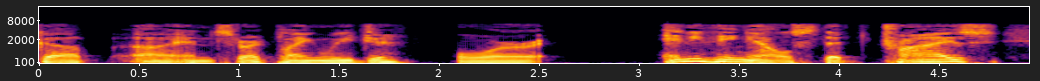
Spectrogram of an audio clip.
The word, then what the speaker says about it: Ouija: No more Ouija for me or Ouija. Ouija. All right. Thank you very much for the call. I appreciate it. Yes, I'm I'm quite aware the correct pronunciation is Ouija Ouija board.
